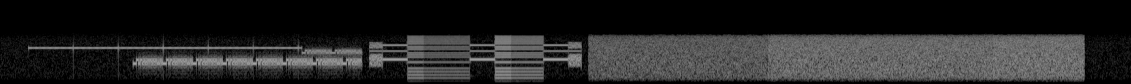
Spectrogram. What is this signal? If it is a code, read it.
Dial-up modem handshake (V.34 or later), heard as a whistle, warbles, then hiss.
